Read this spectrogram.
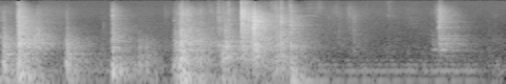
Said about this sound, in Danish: Altså, hvis vi er heldige, er det min radiator. Hvis vi er uheldige, er det noget, de også lavede udenfor i går. Altså, det, man kan ikke høre det, når vi snakker, men...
